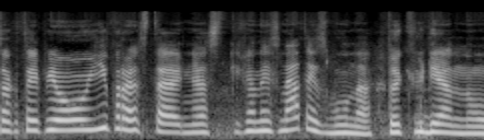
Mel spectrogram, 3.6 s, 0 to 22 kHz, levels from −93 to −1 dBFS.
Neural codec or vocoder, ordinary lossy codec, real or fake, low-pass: codec, 44.1 kHz, 7.8 kbps, Pupu-Codec; Opus, 32 kbps; fake; 14.4 kHz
